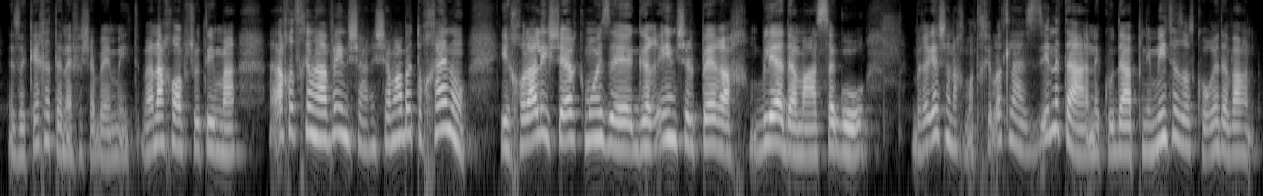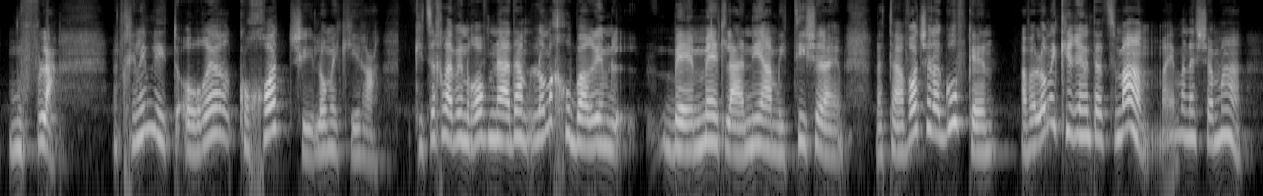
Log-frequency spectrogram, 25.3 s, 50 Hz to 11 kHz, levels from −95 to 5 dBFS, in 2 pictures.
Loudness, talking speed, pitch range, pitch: -25 LUFS, 150 wpm, 185-255 Hz, 220 Hz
